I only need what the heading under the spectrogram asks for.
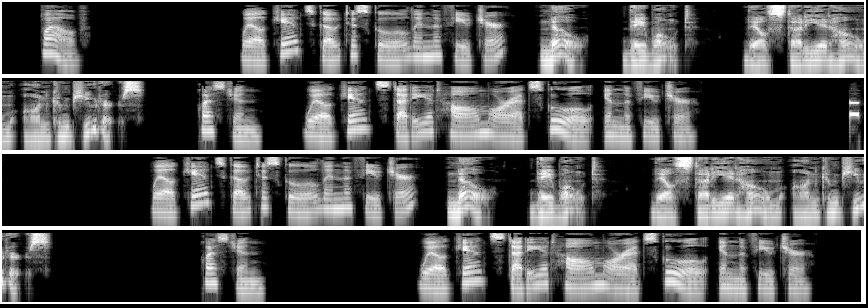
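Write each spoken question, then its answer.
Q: Will kids study at home or at school in the future?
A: At home on computers.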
